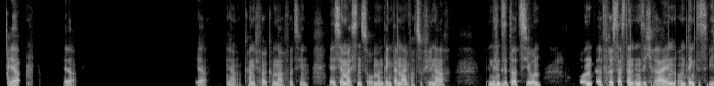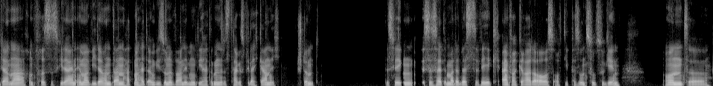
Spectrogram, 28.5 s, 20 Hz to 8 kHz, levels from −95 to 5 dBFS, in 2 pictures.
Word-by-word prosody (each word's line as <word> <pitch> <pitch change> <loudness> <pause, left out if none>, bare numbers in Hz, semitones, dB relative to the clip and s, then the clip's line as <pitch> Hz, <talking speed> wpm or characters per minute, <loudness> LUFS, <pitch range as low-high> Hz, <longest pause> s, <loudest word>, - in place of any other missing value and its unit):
Ja, 105 -1 +4 0.9
ja. - - -2 2.4
Ja, - - -3 0.4
ja, - - -5 0.2
kann 90 -1 -2
ich 95 - -5
vollkommen 85 - -3
nachvollziehen. 90 +2 -5 0.4
Ja, - - 0
ist - - +1
ja 115 - +5
meistens 95 -2 +2
so, - - -3
man 90 -1 0
denkt 100 +1 -1
dann 100 0 +3
einfach 100 0 -1
zu - - -5
viel 100 - -6
nach 95 0 -1 0.7
in 100 - -1
den 115 +3 +4
Situationen 105 +4 +2 0.7
und, 95 -1 +3
äh, 90 - +2
frisst 100 +2 +1
das 95 0 +2
dann 95 -3 +3
in 95 -1 +4
sich 95 -1 -6
rein 90 +6 +4
und 95 -2 -2
denkt 95 +1 +2
es 100 - -6
wieder 100 +2 +1
nach 120 +6 +2
und 95 - -5
frisst 95 0 -4
es 95 - -8
wieder 100 +3 +3
rein, 120 -2 +3
immer 95 -2 +2
wieder. 110 +3 +1
Und 100 -4 +2
dann 95 +1 +3
hat 95 -1 -4
man 100 0 +2
halt 95 - -2
irgendwie 95 0 -2
so 95 - -2
'ne 90 -3 +2
Wahrnehmung, 95 +1 +1
die 95 0 -4
halt 95 - -6
am 90 - -4
Ende 95 0 +2
des 90 - -8
Tages 95 -1 -4
vielleicht 95 0 -4
gar 90 0 +1
nicht 90 -1 -2 0.3
stimmt. - - -1 1.3
Deswegen 90 -1 +1 0.2
ist - - -2
es 115 -2 -3
halt 95 -2 +3
immer 90 -1 +3
der 90 - +1
beste 90 +1 -1
Weg, 125 +4 -1
einfach 90 +1 +3
geradeaus 90 +3 +2
auf - - -7
die - - -11
Person - - -4
zuzugehen 95 +6 -2 0.8
und, 90 -1 +5
äh, 80 0 -1
95 Hz, 165 wpm, -27 LUFS, 90-100 Hz, 2.4 s, ja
